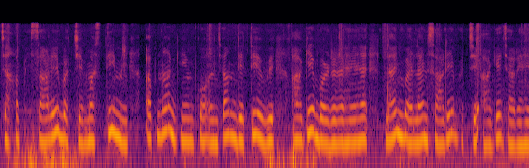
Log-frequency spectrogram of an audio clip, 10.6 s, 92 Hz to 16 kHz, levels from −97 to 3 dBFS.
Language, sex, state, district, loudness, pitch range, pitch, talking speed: Hindi, female, Bihar, Kishanganj, -28 LUFS, 205-235 Hz, 215 Hz, 135 wpm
